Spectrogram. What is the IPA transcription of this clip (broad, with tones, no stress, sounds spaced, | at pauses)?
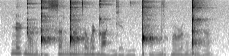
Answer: ɳ i˦ ɖ õ˨ ɡ͡ǃ ə˨ s ə˦ ŋ͡ǃ ə̃˦ d̪ ə˦ w ə˦ ɖ a˨ ŋ ɡ e˨ d̪ ĩ˨ ǃʰ a˨ n d i˦ p õ˨ ɭ ɵ˦ ŋ͡ǃ o˨ ɾ ə̃˨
